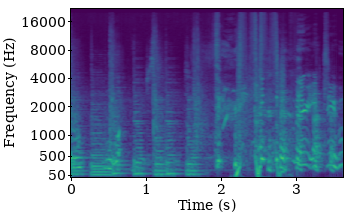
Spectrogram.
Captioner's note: laughing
